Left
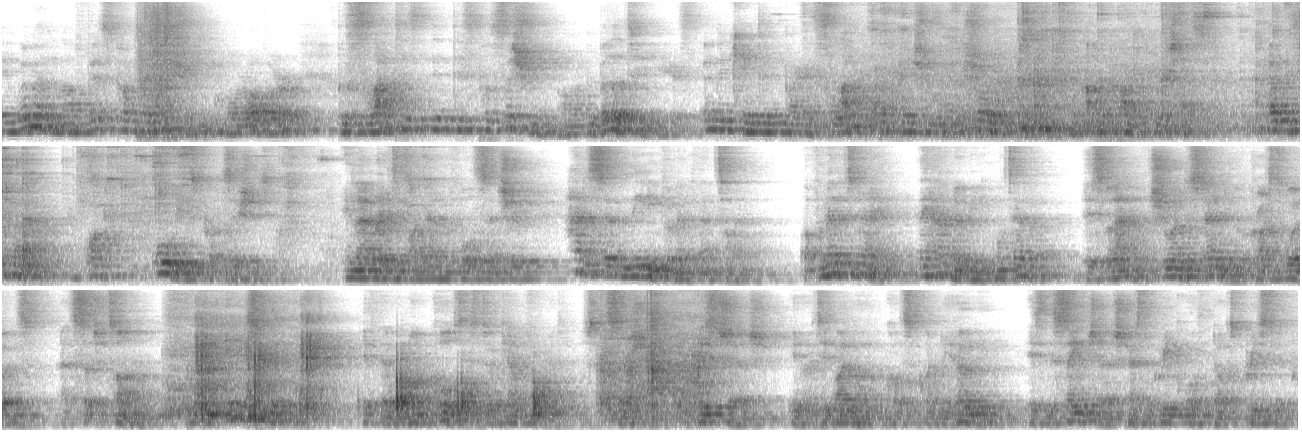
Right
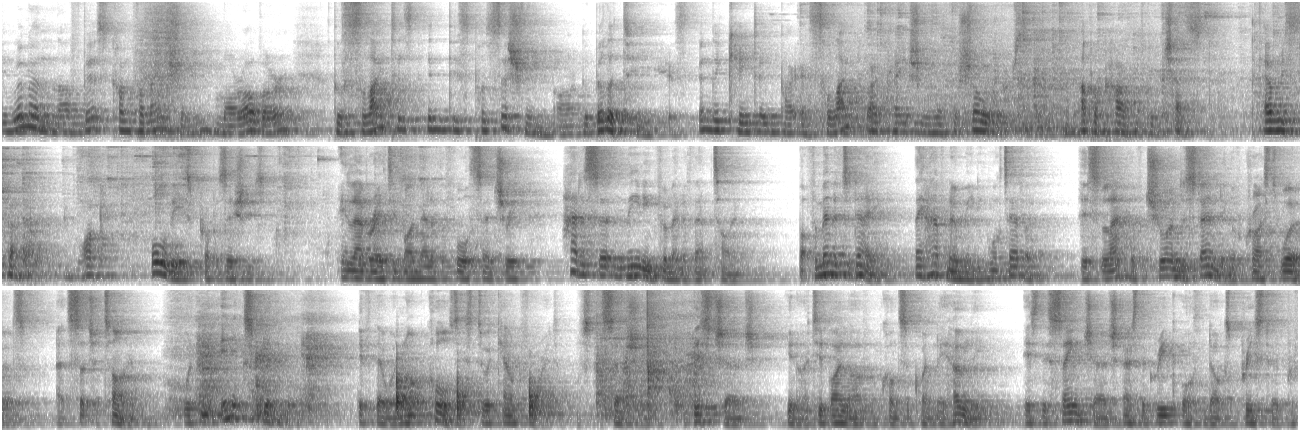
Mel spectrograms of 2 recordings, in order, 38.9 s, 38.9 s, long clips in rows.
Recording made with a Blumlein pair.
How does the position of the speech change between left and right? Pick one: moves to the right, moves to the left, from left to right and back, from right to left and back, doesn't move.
doesn't move.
